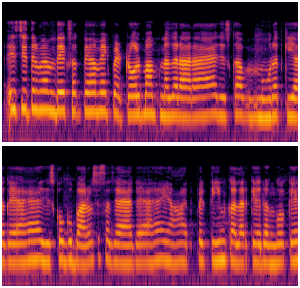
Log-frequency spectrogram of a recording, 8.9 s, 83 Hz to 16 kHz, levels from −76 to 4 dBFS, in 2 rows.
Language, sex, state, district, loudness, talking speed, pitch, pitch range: Hindi, female, Chhattisgarh, Raipur, -14 LUFS, 220 wpm, 220 Hz, 205-235 Hz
